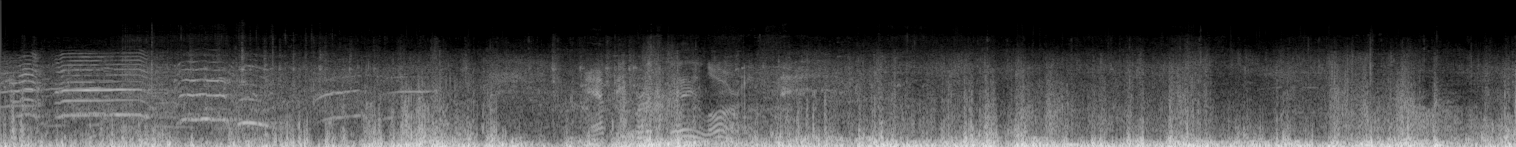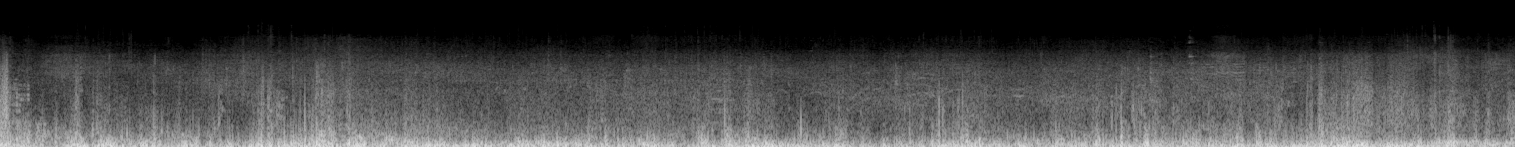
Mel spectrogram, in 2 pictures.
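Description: Wind buffeting the microphone: a loud, continuous low rumble that rises and falls in gusts.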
